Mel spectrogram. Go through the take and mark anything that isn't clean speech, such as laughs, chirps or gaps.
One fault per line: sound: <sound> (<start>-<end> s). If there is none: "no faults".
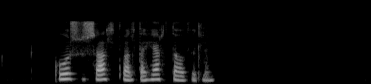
no faults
